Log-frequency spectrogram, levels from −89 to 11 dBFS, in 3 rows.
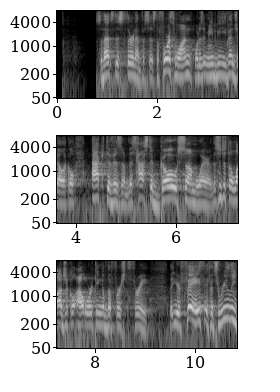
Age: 30-49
